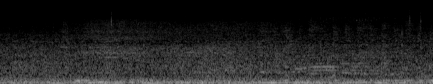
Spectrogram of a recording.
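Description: Low, steady engine rumble of cars crawling in slow town-centre traffic.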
